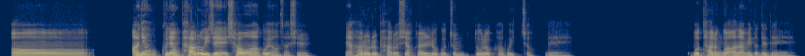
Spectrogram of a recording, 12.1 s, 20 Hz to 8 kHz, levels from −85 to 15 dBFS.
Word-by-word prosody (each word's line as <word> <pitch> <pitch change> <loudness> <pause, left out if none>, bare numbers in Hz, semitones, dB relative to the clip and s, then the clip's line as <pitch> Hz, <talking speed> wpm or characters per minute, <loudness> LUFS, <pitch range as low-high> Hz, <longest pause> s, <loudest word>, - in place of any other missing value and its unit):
어 125 -1 +1 0.7
아니요. 240 +9 +3
그냥 215 -3 +3
바로 195 +5 +6
이제 145 -7 +3
샤워하고요 205 - +2
사실. 120 -4 -10 0.5
그냥 130 +1 -7
하루를 200 -4 +1
바로 125 +1 -5
시작하려고 145 - -4
좀 110 -2 -9
노력하고 120 -2 -5
있죠. 105 0 -14
네. 100 -3 -11 1.8
뭐 150 -1 0
다른 155 +2 -1
거 150 - 0
안 110 +4 -1
합니다. 115 -5 -3
네네. 100 -3 -8
125 Hz, 235 characters per minute, -21 LUFS, 115-160 Hz, 1.8 s, 바로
